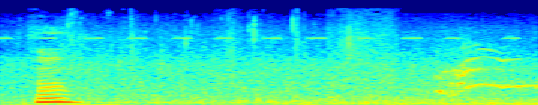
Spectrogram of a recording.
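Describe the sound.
A cat meows: one loud, short meow near the start, then a fainter, longer meow toward the end over a quiet hiss.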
